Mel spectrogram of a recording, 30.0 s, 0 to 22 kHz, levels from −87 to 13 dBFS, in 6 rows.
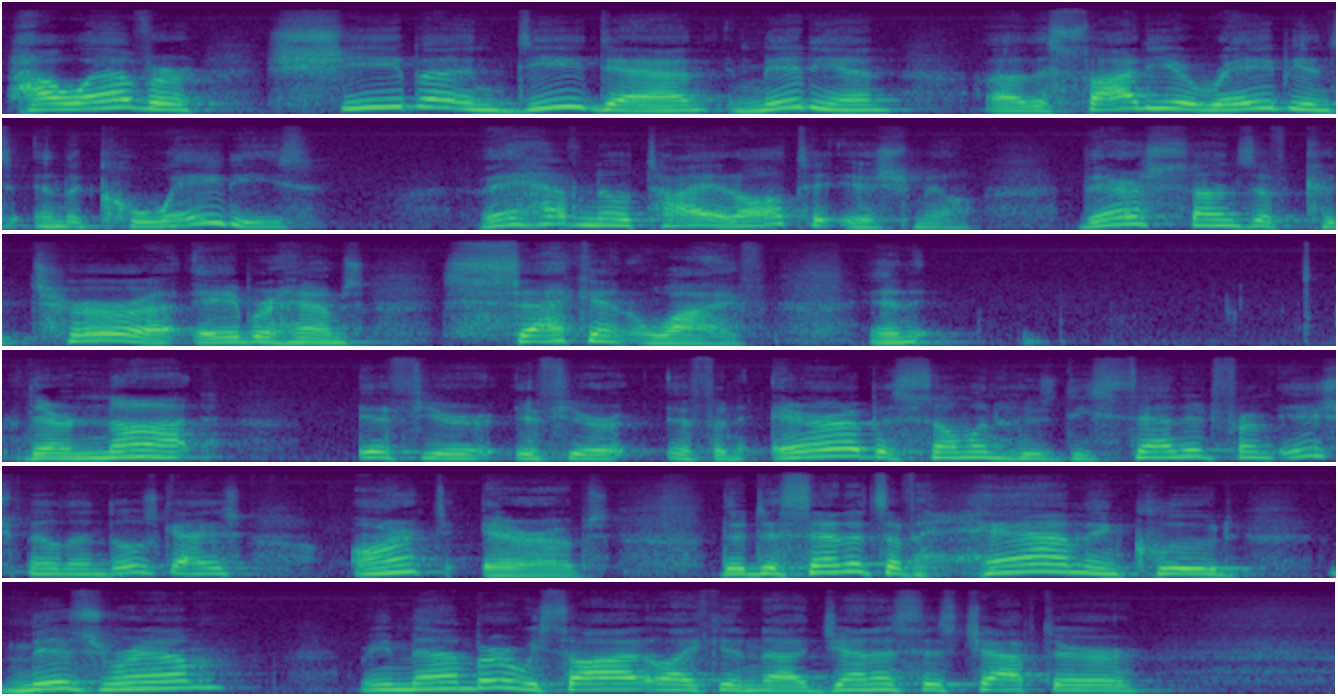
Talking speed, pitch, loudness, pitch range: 125 wpm, 185 Hz, -19 LUFS, 160-210 Hz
